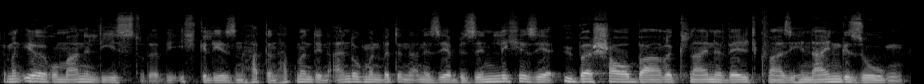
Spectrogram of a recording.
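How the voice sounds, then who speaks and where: A man interviewing in a formal, courteous manner, putting long, prepared questions in measured sentences. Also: lowish voice, mellow.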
